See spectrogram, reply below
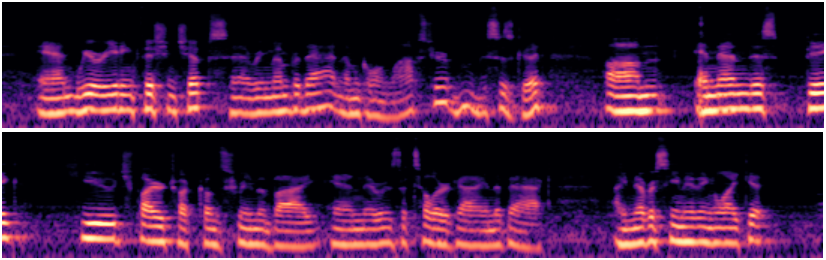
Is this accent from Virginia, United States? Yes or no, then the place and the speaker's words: no; Michigan, United States; now in Massachusetts, United States; No, I'm from Michigan.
